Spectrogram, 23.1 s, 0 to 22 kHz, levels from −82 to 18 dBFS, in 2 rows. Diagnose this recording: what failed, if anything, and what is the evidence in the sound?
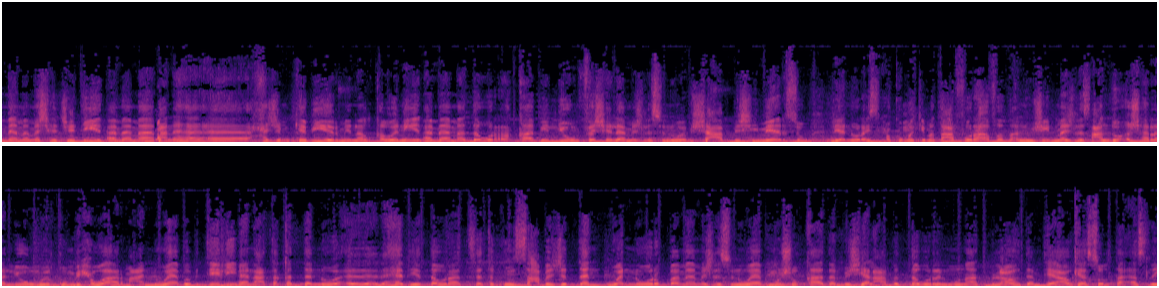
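At 1.50 s the sound jumps forward, and the next 80 ms or so, up to 1.59 s, comes out corrupted before playback settles. The stage is the codec, and the likely cause is a broken MP3 bit reservoir: frames were lost at a cut, so the following frames reached back into the reservoir for borrowed bits and decoded another frame's bytes. The length of the corrupted span fits about three frames of 26.1 ms each.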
